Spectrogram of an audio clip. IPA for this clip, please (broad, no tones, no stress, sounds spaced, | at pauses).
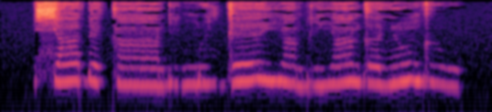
ɕ a ɗ ɛ k ãː ɠ i ŋ͡m ɯ ʎ ɡ ɛː j ã b i j ã ɡ ɜ lʲ õ ɡ ɯ w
